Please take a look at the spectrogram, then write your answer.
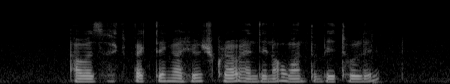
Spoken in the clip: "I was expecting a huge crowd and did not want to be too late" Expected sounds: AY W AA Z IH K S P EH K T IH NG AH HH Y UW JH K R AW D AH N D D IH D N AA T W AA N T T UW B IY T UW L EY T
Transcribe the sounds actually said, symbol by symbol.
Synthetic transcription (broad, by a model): AY W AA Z IH K S P EH K T IH NG AH HH Y UW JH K R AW AH N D D IH D N AA T W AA N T T UW B IY T UW L EY T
